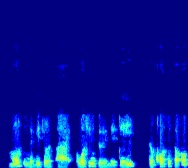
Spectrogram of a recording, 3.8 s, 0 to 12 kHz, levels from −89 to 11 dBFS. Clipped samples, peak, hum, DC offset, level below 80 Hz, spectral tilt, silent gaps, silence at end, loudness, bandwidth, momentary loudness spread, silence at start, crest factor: under 0.1%; -12 dBFS; none; under 0.1%; under -90 dBFS; -8 dB/octave; none; 0 s; -32 LUFS; 7.8 kHz; 7 LU; 0.2 s; 20 dB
